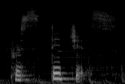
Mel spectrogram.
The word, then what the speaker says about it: prestigious: Một vấn đề ở đây là xuất phát từ từ gốc, prestige (uy tín, thanh thế) nơi mà âm nguyên âm được nhấn âm thực sự khác. Pretige và prestigious Chúng ta có một nguyên âm e dài trong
